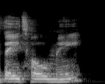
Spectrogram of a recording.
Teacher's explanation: when she says told me, she doesn't pronounce the D that much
